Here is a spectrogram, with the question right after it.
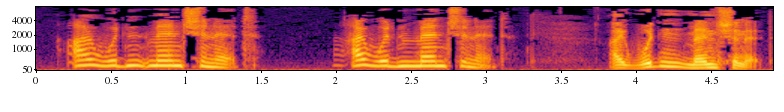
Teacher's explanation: you can still slightly detect the D once you form the contraction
